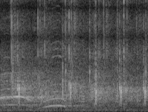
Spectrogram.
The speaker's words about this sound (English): Or not. Not too many people are clapping about this polka thing.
